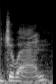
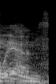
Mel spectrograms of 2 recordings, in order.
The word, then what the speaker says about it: Joann: Or Joanne, should I say? There's no S on the end. Joanne. Joanne is the store, but Yeah, Joanne's.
